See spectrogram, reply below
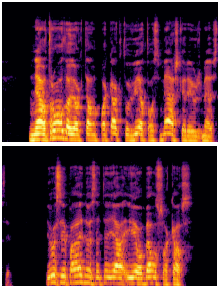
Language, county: Lithuanian, Marijampolė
